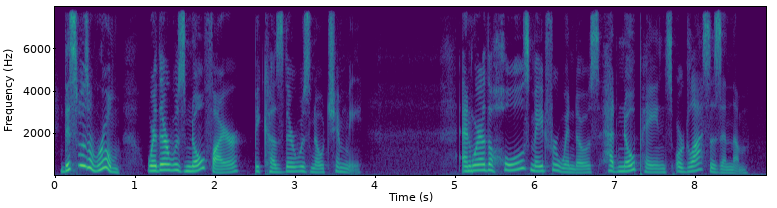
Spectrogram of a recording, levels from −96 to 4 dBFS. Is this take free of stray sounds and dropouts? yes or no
yes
